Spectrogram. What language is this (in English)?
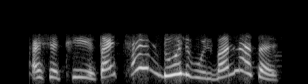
Kashmiri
